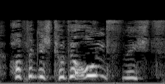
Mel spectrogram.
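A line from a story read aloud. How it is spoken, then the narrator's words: Hare whining. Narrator (German): jammerte der Hase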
